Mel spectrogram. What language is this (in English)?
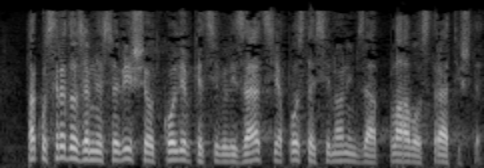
Croatian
